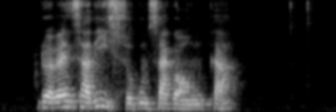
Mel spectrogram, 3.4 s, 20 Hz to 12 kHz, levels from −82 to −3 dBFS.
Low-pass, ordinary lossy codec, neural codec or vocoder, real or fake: 10.8 kHz; Opus, 16 kbps; none; real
